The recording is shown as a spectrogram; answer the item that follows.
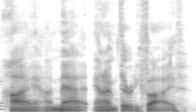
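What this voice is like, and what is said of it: NPR-style voice with vocal fry. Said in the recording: “A little bit more my normal voice, but more NPR ... That's like called vocal fry ... when you say 35, like you go, oh ... Yeah, vocal fry.”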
